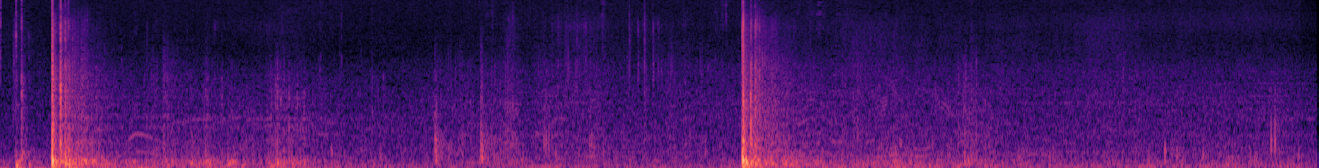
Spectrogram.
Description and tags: Fireworks recorded with laptop and USB microphone as I leave the car and head for a dead spot I should have avoided, recording loud sounds without a limiter is not easy.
